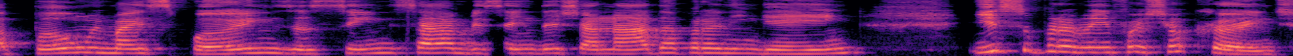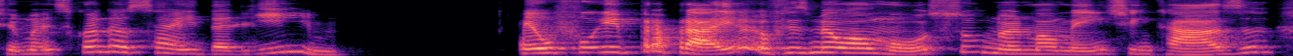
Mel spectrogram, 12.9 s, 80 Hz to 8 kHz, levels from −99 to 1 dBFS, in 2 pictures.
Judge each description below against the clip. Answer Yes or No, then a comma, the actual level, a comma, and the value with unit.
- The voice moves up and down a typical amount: Yes, average, 4.5 semitones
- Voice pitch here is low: No, high, 235 Hz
